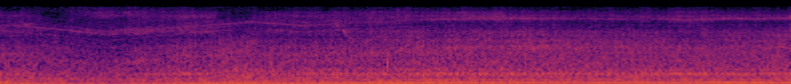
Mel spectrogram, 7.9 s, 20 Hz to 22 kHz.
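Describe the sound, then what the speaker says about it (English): A tractor engine in Farming Simulator 25 runs at a steady drone with a low, constant rumble. A faint whine sweeps up and down above it, with no voices. "First time driving the tractor"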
